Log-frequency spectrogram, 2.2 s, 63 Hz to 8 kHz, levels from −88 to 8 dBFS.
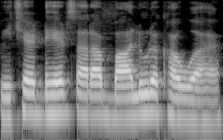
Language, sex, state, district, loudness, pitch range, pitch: Hindi, male, Jharkhand, Garhwa, -13 LUFS, 135-155 Hz, 145 Hz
